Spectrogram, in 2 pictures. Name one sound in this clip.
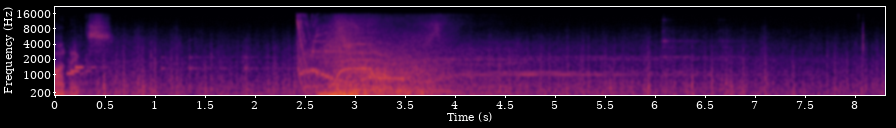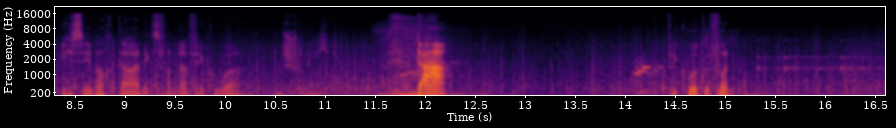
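A soft wind whistles steadily during a glide.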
